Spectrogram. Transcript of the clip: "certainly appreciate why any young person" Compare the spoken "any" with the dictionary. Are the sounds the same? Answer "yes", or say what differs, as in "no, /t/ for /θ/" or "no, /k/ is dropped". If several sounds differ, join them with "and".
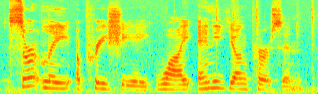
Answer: yes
